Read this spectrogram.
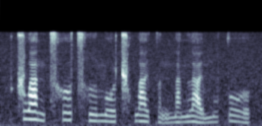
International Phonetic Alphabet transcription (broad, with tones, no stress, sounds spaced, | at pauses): ʈ͡ʂ w a˥˩ n t͡sʰ ɤ˥ t͡sʰ ɹ̩˥ n̪ o˧˥ ʊ̯ ʈ͡ʂʰ w a˥˩ ɪ̯ t̪ ə̰˨˩ n n̪ a˧˥ n l a̰˨˩ ɪ̯ m u˧˥ t̪ o˥˩ ʊ̯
